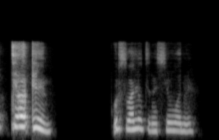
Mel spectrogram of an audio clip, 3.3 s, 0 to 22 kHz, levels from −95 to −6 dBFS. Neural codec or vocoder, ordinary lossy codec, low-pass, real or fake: codec, 16 kHz, 1 kbps, FunCodec, trained on Chinese and English, 50 frames a second; none; 7.2 kHz; fake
